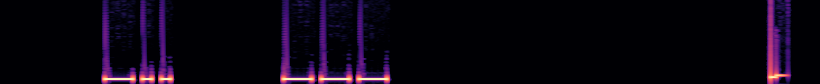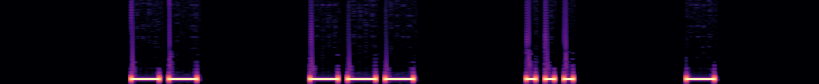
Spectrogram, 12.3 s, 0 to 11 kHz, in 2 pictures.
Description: Morse code, heard as a keyed tone, about 17 wpm, spaced as for 8 wpm, 700 Hz. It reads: DO MOST
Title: 4x Character Spacing - Top 100 Words - 17wpm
